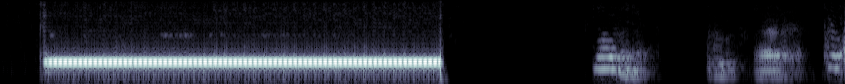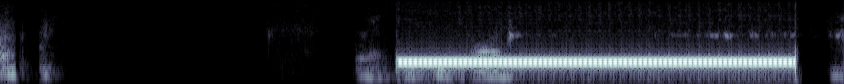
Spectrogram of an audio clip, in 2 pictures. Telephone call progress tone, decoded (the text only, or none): ringback tone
